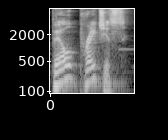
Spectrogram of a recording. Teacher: D 不发音，这叫略音，后面是以辅音开头，前面的辅音不用发音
